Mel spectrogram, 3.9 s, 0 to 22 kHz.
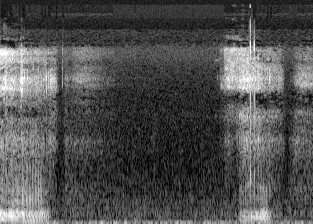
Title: Labrador sleeping and snoring ( 4.5 months old )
